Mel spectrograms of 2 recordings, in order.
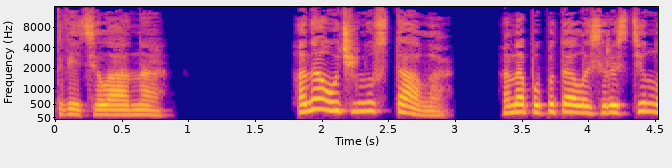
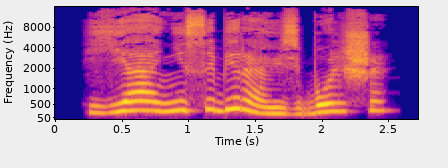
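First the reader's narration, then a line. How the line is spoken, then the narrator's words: Slow. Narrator (Russian): медленно проговорила она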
